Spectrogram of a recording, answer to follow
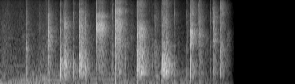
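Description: A few people clapping unevenly in a small room. The sound cuts off suddenly about three and a half seconds in.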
